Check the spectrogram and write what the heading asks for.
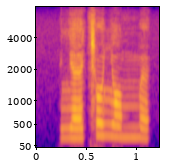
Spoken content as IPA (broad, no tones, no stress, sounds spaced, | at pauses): ʎ ɛ c o ʎ ɔ mː ə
